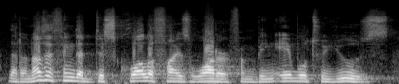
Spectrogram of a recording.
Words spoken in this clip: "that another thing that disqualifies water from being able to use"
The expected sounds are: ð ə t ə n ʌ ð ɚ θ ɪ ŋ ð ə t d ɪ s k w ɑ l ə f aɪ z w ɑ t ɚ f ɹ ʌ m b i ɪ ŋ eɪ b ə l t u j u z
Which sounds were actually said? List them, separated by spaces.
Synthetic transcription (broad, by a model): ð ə t ə n ʌ ð ɚ θ ɪ ŋ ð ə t d ɪ s k w ɑ l ə f aɪ z w ɑ t ɚ f ɹ ʌ m b i ɪ ŋ eɪ b ə l t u j u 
